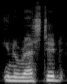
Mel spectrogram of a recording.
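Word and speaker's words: interested: आई एम इन्वेस्टेड इंटरेस्टेड British इन्वेस्टेड American इंटरेस्टेड British American दोनों बोलते हैं American वाले पहले वाले टी को साइलेंट अक्सर कर देते हैं इनरेस्टेड ये सिर्फ यहां पढ़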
